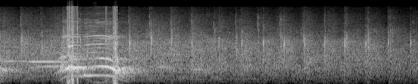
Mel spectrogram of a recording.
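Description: A church congregation claps during a worship service, a rhythmic run of hand claps following a loud voice calling out at the start, the applause moderately near and steady.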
